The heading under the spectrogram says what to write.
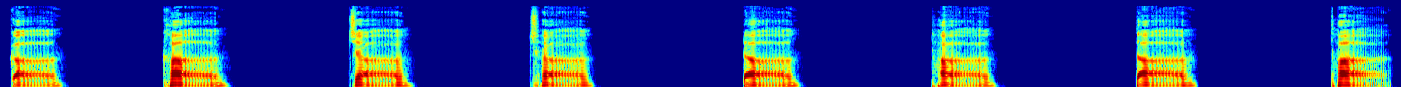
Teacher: બાળ દોસ્તો, હવે આપણે અઘોષ ધ્વનિ અને ઘોષ ધ્વનિ વિશે જાણીએ. અઘોષ ધ્વનિ નાદતંત્રી મહદ અંશે અલ્પ માત્રામાં એટલે કે અકંપ અવસ્થામાં કંપે ને જે ધ્વનિ ઉત્પન્ન થાય તે અઘોષ ધ્વનિ તરીકે ઓળખાય છે.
